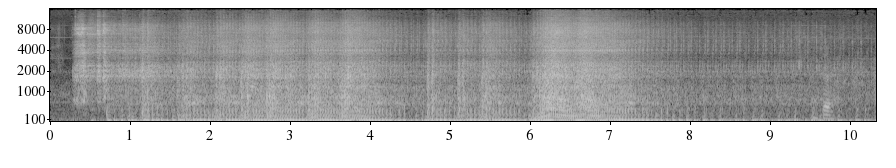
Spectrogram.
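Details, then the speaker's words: Bike with Dynojet tuner and wideband fitted, cold start: catches quickly, settles to steady low idle, slightly lumpy while cold, owner says it may die when cold, no popping; normal cold start and idle. "that's what the bike sounds like it's probably gonna die cuz it's kind of cold but I said the bike sounds like I know whatever warms up it sounds a little bit more normal there's no popping them in accelerating"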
